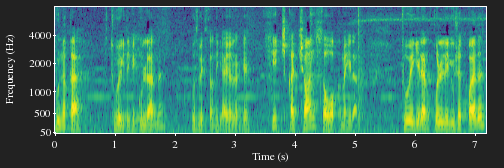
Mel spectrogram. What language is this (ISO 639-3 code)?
tur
